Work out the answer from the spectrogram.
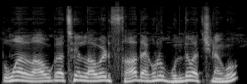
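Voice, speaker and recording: A man's voice: fairly high pitch, racing, a little mellow, close to an everyday voice. A man voicing an eager, talkative younger village man in a cartoon, with a pleading manner. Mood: friendly, eager. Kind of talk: cartoon dialogue acting.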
